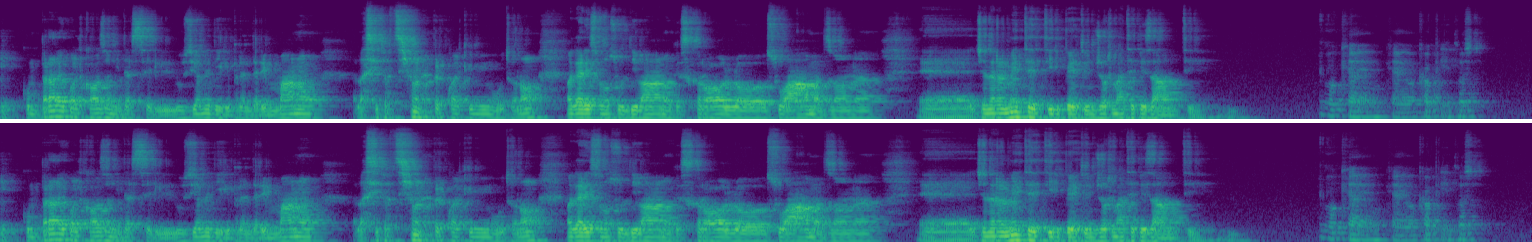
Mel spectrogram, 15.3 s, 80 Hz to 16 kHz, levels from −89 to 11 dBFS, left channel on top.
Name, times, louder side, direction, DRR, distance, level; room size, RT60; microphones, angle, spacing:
voice 1, 0.0-12.0, left 1 dB, 15° left, 0 dB, 1.8 m, -20 dB
voice 2, 13.2-14.7, equal, ahead, -3 dB, 6.8 m, -36 dB
24.0 x 11.5 x 3.5 m, 0.63 s
head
